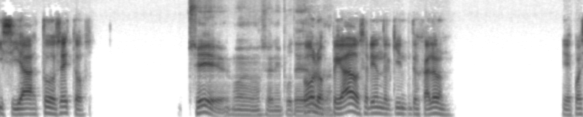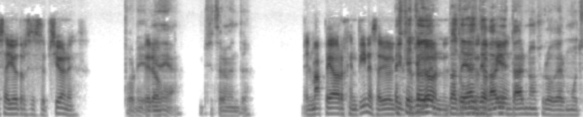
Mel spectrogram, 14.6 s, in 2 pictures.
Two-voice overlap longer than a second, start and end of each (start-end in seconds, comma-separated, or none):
12.2-13.8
